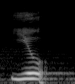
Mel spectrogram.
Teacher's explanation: makin kita tekan ke makhraj huruf hamzah ini, yaitu ke pangkal tenggorokan, makin gak ada bunyinya ya, makin tertahan. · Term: hamzah sukun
